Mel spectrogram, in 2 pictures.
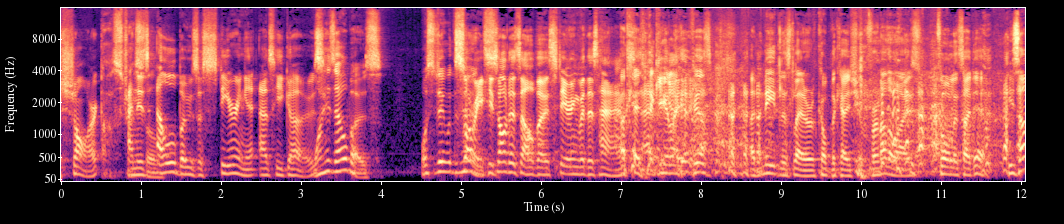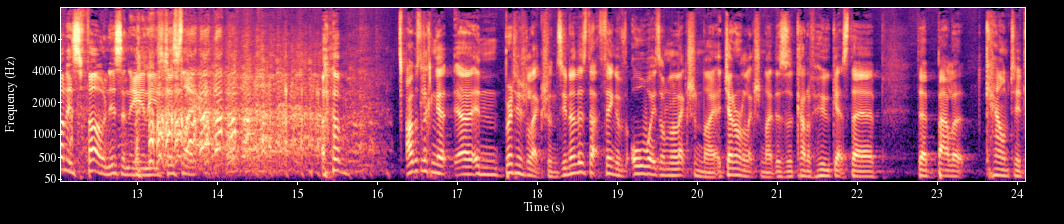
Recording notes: Recorded over the summer at the Soho Theatre in London.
